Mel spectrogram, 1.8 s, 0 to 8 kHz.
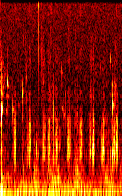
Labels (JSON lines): {"label": "biophony, grazing", "recorder": "SoundTrap 300"}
